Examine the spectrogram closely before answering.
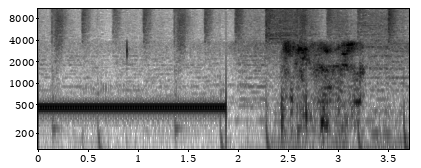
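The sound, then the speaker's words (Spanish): A telephone call line connecting: a loud, steady tone holds, then cuts off abruptly partway through. A muffled, noisy voice-like sound on the line follows. “entró ahí la llamada.”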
